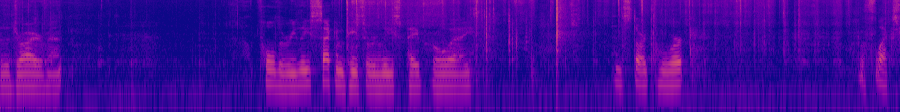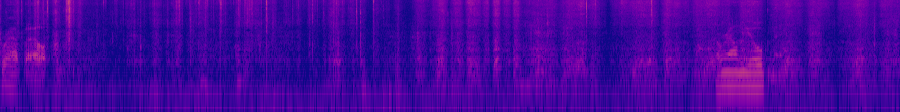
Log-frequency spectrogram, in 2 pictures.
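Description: A stiff plastic sheet rustles and crinkles.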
